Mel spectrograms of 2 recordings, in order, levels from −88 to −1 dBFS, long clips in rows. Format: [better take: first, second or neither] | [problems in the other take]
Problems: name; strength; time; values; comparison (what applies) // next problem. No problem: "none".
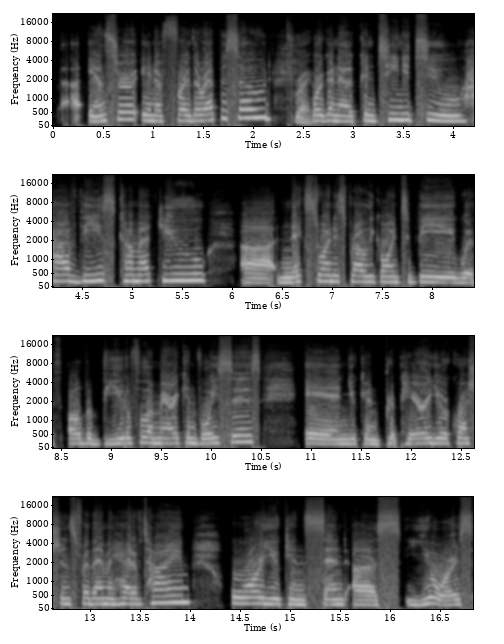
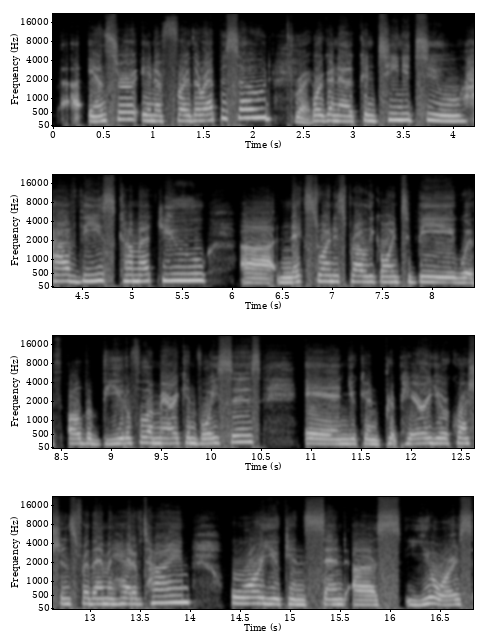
neither | distortion; heavy; 6 dB below the speech; the same in both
